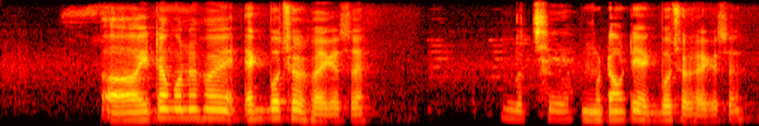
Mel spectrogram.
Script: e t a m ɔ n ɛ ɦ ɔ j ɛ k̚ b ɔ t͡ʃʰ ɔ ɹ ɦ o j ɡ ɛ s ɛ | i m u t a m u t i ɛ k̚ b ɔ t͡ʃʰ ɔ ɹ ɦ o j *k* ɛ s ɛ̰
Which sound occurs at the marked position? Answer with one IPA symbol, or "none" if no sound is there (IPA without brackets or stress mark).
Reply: ɡ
